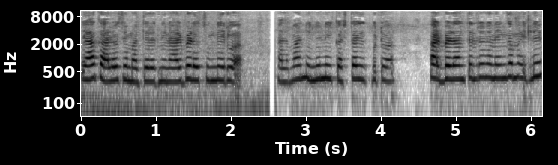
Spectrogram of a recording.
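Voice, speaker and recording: A woman with a Chikkaballapura Kannada accent playing a young daughter who softly pleads with her jailed mother. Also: extremely high pitch, flat delivery, racing. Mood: pleading. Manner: soft, pleading, tearful.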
